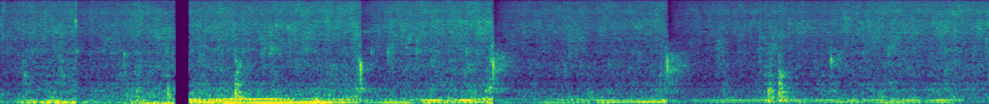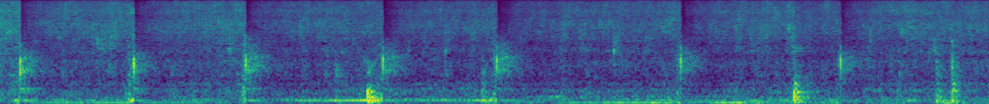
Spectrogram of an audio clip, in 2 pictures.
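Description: Catfish frying in hot oil, a steady sizzle, with a knife cutting a block of tempeh and knocking on a wooden chopping board about once a second.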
